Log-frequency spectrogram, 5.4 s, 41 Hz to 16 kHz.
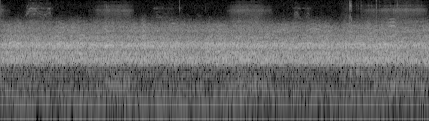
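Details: Greater snow geese migrating over Ottawa, Canada, in fall 2021, hundreds of thousands flying overhead: a dense, unbroken wash of many overlapping honking calls that blend into a steady roar, with no single voice standing out.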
